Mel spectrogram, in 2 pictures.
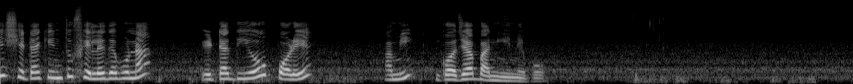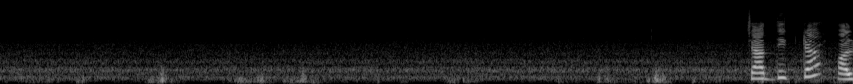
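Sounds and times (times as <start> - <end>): faint background hiss: 0.0 - 17.0.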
